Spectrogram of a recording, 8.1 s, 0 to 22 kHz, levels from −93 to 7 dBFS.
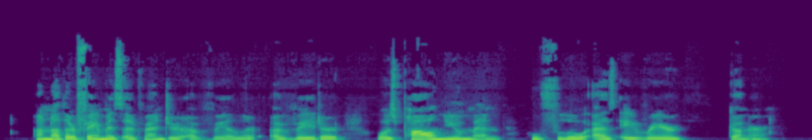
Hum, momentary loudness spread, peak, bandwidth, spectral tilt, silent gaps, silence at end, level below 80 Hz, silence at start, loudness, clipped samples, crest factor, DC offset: none; 11 LU; -2 dBFS; 16 kHz; -5 dB/octave; none; 0.45 s; -68 dBFS; 0.35 s; -18 LUFS; under 0.1%; 16 dB; under 0.1%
